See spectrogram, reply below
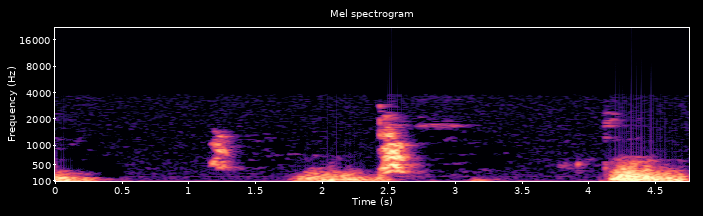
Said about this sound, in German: ah, hier ist ein Wolf.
